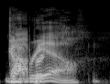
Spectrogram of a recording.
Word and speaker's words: Gabriel: That's how it's pronounced in Hebrew. Gabriel.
